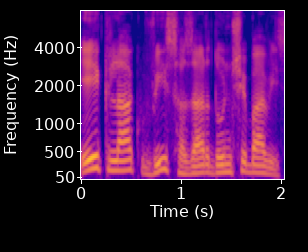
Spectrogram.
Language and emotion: Goan Konkani, neutral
